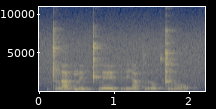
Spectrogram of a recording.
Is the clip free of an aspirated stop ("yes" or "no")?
no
